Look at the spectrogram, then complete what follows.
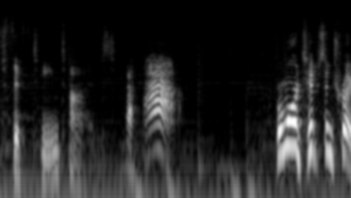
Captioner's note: wildly villainous laugh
